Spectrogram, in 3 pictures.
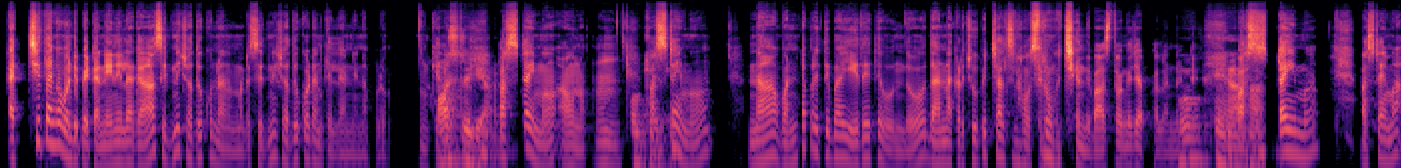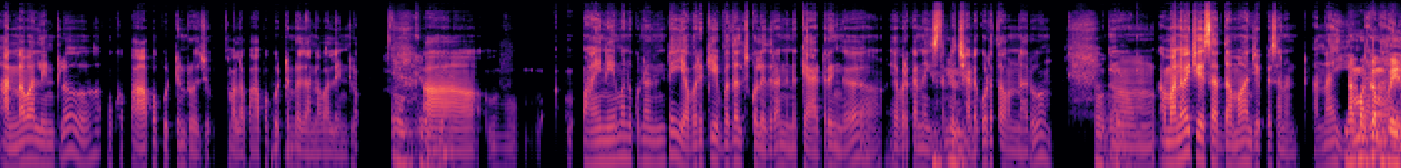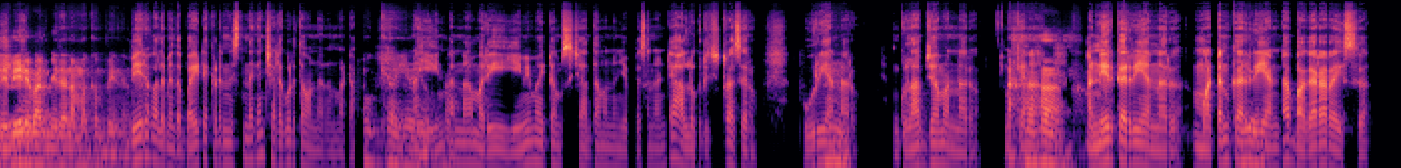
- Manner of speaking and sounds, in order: in English: "ఫస్ట్ టైమ్"; in English: "ఫస్ట్ టైమ్"; chuckle; in English: "ఫస్ట్ టైమ్, ఫస్ట్ టైమ్"; other background noise; in English: "క్యాటరింగ్"; tapping; in English: "ఐటెమ్స్"; in English: "లిస్ట్"; laugh; in English: "పనీర్ కర్రీ"; in English: "మటన్ కర్రీ"; in English: "బగారా రైస్"
- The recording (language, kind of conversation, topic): Telugu, podcast, అతిథుల కోసం వండేటప్పుడు ఒత్తిడిని ఎలా ఎదుర్కొంటారు?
